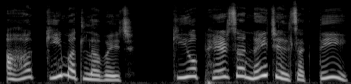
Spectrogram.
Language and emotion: Maithili, fearful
